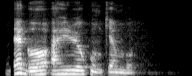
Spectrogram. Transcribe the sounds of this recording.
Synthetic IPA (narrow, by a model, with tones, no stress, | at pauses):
be˦ɡɔː˨˦ʔa˦ɦɪ˦ɾi˦o˦kʷu˦ŋ̩˨ke˦m̩˦bʊ˦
